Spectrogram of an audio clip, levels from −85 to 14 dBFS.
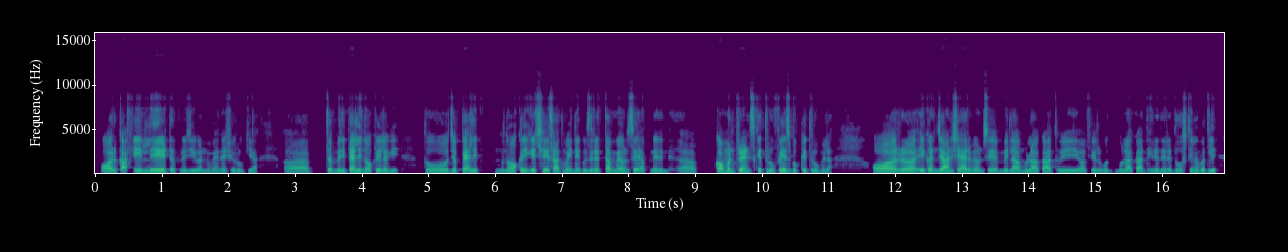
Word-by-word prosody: और 135 +2 +5
काफ़ी 165 -1 +3
लेट 145 +3 +4
अपने 135 0 -7
जीवन 125 0 -6
में 125 - -14
मैंने 115 0 -9
शुरू 115 -1 -8
किया। 110 -1 -8 0.8
अ, - - -7 0.3
जब 135 -2 +1
मेरी 140 +2 -1
पहली 135 +2 +7
नौकरी 135 +1 -1
लगी 125 0 -4 0.4
तो 120 -1 -2
जब 125 -1 -1
पहली 130 +3 +5 0.4
नौकरी 130 +2 +1
के 140 - +4
6-7 135 0 +1
महीने 130 +1 -4
गुज़रे 125 +2 -3
तब 140 -1 +6
मैं 140 -1 +1
उनसे 130 +6 0
अपने 130 -1 -5
इन 120 - -12 0.2
अ, 110 -2 -5 0.3
कॉमन 165 +4 +5
फ्रेंड्स 155 -1 +3
के 155 - 0
थ्रू 155 +1 -3
फेसबुक 145 -3 +2
के 135 - +1
थ्रू 115 - -7
मिला 105 - -10 0.7
और 125 0 +5 0.3
एक 140 -2 +1
अनजान 135 +3 +4
शहर 130 -1 +3
में 130 - -4
उनसे 125 0 -2
मिला, 120 0 -1
मुलाकात 115 0 0
हुई 115 0 -4
और 110 0 -4
फिर 120 -1 -6
वो 115 0 -8
मुलाकात 115 0 -1
धीरे-धीरे 110 0 -7
दोस्ती 110 +7 -7
में 155 - -5
बदली 145 +8 -1
125 Hz, 190 wpm, -26 LUFS, 120-140 Hz, 0.8 s, पहली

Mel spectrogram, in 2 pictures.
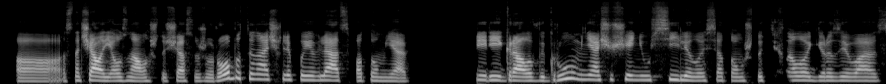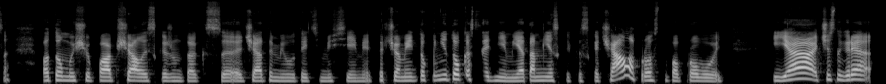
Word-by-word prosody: А, 150 -1 -2
сначала 185 0 +5
я 170 0 +1
узнала, 165 -2 +1
что 160 - -8
щас 160 0 -1
уже 155 -1 -6
роботы 265 - +1
начали 230 -2 0
появляться, 195 -3 +1
потом 170 0 -4
я 160 -2 -1 0.7
переиграла 190 -4 +4
в 175 0 -7
игру, 205 +9 -1
у 280 - +1
меня 225 -3 +2
ощущение 210 -1 0
усилилось 195 -3 -2
о 180 - -4
том, 175 -1 -7
что 180 - -7
технологии 185 -1 -4
развиваются. 175 -1 -3 0.3
Потом 185 +1 -1
ещё 180 -1 -2
пообщалась, 175 0 +2
скажем 165 -1 -7
так, 155 0 -6
с 160 -1 -3
чатами 165 +1 -2
вот 160 +1 -8
этими 155 0 -8
всеми, 155 -1 -8
причём 185 -2 -2
я 175 - +1
не 175 - -12
только 205 0 -5
я 205 - -5
не 230 - -1
только 230 -1 +1
с - - -11
1, 175 -3 -4
я 165 +1 +2
там 180 0 +1
несколько 180 -3 -6
скачала 165 +1 +3
просто 185 0 -5
попробовать, 165 -2 -3 0.5
и 175 - -4
я, 240 +4 +8
честно 220 +1 -3
говоря 225 +2 +4
180 Hz, 180 wpm, -23 LUFS, 165-200 Hz, 0.7 s, я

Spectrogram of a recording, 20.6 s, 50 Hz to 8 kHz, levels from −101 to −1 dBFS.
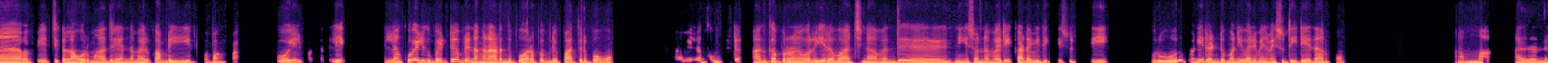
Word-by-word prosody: அ - - +2 0.5
பேச்சுக்கலாம் 190 -1 0
ஒரு 180 - +1
மாதிரி 180 +1 0
அந்த 175 +1 -1
மாரி 180 - +1
இருக்கும். 175 - 0
அப்படியே 185 +3 +1
ஈ 180 - +2 0.2
போப்பாங்க. 175 0 -3 0.7
கோயில் 215 +4 +1
பக்கத்திலேயே. 200 0 -3 0.6
எல்லாம் 225 +1 0
கோயிலுக்கு 225 -2 +2
போய்ட்டு 210 +5 +1
அப்படியே 230 -3 +1
நாங்க 190 -3 +1
நடந்து 190 +4 +3
போறப்ப 190 +2 +3
அப்படியே 190 -1 0
பார்த்துட்டு 185 +1 +1
போவோம். 170 0 0 0.8
சாமிலாம் 190 -1 -8
கும்பிட்டுட்டு. 175 -1 -4 0.3
அதுக்கப்புறம் 215 +3 +2
ஒரு 210 - +1
இரவ 210 0 +2
ஆச்சுன்னா 210 +2 0 0.2
வந்து 190 +5 +1 0.7
நீங்க 195 0 +2
சொன்ன 195 0 +1
மாரி 195 +4 +1
கடை 180 -1 +3
வீதிக்கி 185 +1 -3
சுத்தி. 190 0 -6 0.7
ஒரு 185 - +2
1 205 +2 +4
மணி, 225 +2 +1
2 200 +2 +2
மணி 200 +3 +2
வரையுமே 215 +1 +1
இந்த 210 -2 0
மாரி 205 - -1
சுத்திக்கிட்டே 185 -1 +1
தான் 195 - +3
இருப்போம். 180 0 -9 1.5
ஆம்மா. 180 +1 +1 0.5
அது 185 0 0
வந்து 180 +3 0
195 Hz, 140 wpm, -20 LUFS, 185-210 Hz, 1.5 s, 1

